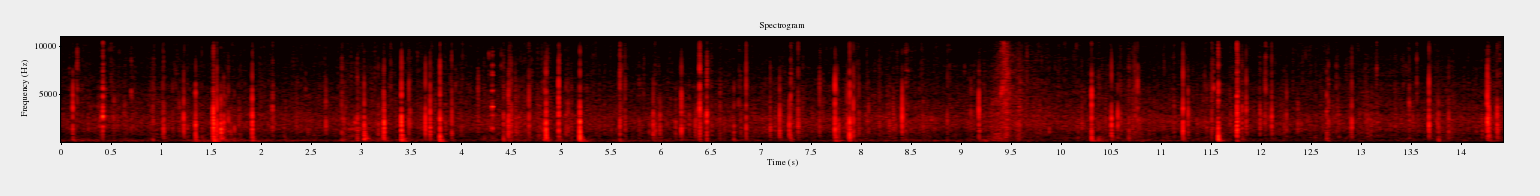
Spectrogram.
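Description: Rain falling, with many irregular sharp raindrop ticks over a steady hiss.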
